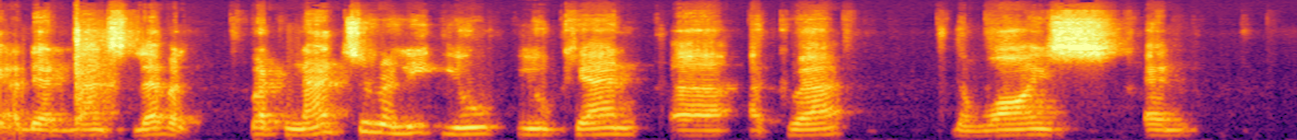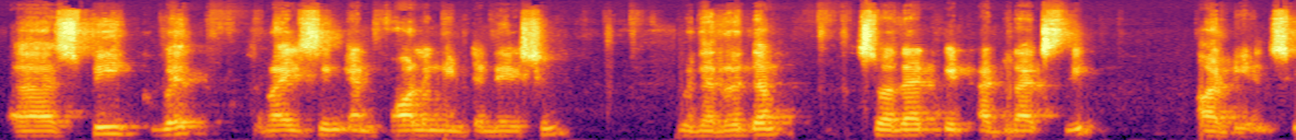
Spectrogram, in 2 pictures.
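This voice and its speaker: A middle-aged academic counsellor gives an online lecture, repeating his points and tagging sentences with "right?" and "okay". His voice is medium-pitched with a fairly bright tone, and the recording is rough.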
